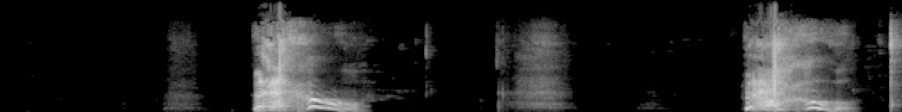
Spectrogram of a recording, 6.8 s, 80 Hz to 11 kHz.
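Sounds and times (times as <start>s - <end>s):
faint breath: 1.2s - 1.6s, 3.8s - 4.4s
loud sneezes: 1.9s - 2.6s, 5.6s - 6.4s.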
